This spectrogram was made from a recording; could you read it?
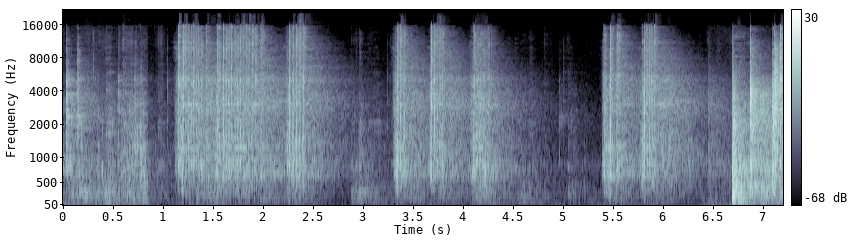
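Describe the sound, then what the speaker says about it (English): Lock nut being tightened onto a wheel of a weed burner incinerator during assembly, giving repeated close ratcheting bursts of clicking, each lasting about a second with short pauses between, no talking. "And now lock nut back on again, and tighten that up."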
